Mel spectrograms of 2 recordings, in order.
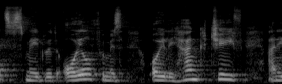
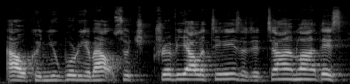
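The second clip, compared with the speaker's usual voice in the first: loud, raised ranting; exasperated outburst; 3 semitones higher, 11 dB louder than usual. A narrator's reading. Inventor scolds family over trivialities, loud and exasperated. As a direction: rant grandly at their small-mindedness. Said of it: "cried Mister Winsborough".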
